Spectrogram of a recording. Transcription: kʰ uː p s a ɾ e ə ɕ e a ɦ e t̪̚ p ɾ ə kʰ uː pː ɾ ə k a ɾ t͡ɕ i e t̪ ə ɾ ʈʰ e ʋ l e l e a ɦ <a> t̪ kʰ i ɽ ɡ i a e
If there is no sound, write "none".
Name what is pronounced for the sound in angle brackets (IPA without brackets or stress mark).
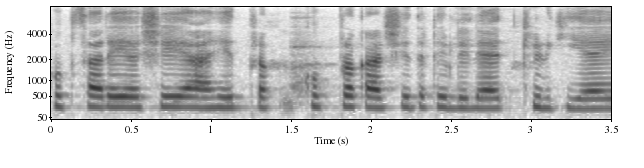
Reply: e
